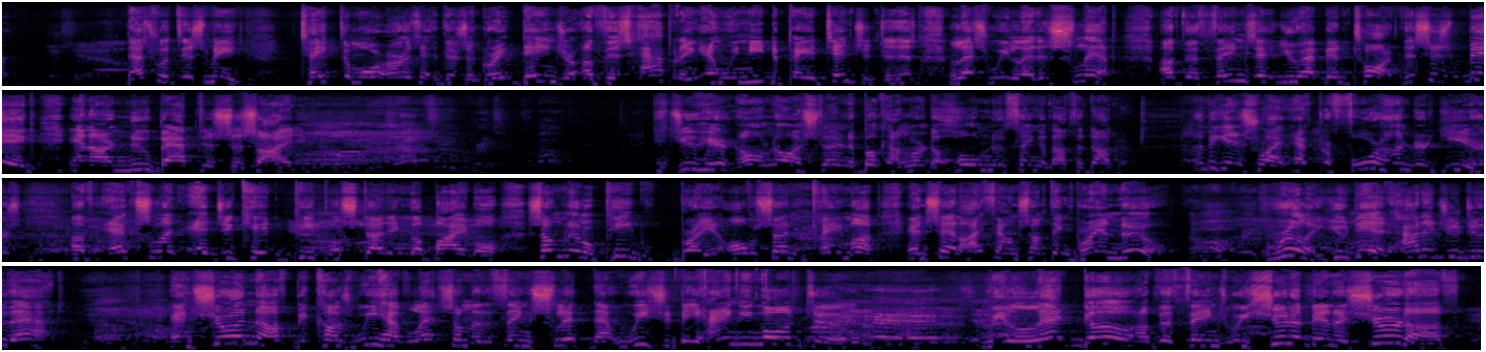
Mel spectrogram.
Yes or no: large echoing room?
yes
